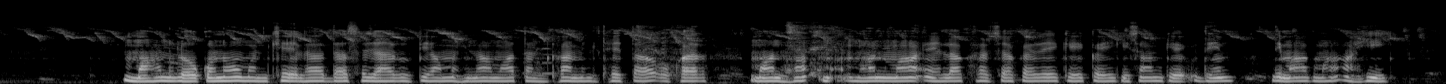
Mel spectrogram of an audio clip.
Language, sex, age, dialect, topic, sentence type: Chhattisgarhi, male, 18-24, Western/Budati/Khatahi, banking, statement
